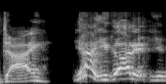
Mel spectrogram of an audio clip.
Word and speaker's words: Dai: Well, the reason I pronounced it right, have you ever heard of Dai Vernon? Yeah, Dai Vernon.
